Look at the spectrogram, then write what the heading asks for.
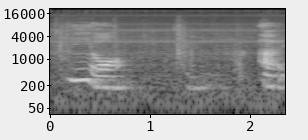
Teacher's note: When you go from a closed vowel to an open one, eh to ah, or e to ah to eh, or e to aw, e-aw, you're opening the front of the jaw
